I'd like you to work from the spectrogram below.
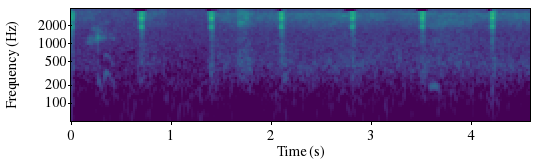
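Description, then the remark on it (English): A clock ticks steadily, six sharp, evenly spaced ticks about two-thirds of a second apart, fairly quiet over a low background hiss with no one speaking. “Please don't play the clock.”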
